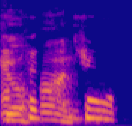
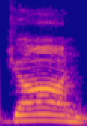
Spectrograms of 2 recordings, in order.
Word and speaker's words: John: Johan Kennedy was not Johan it is John John j o h n is John okay okay H is not pronounced okay sir so while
